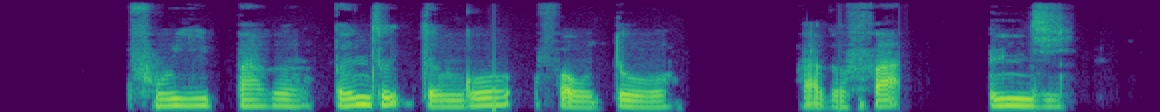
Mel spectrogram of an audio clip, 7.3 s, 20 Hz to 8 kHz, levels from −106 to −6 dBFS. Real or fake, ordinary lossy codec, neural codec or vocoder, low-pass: real; AAC, 48 kbps; none; 7.2 kHz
